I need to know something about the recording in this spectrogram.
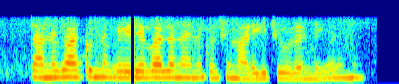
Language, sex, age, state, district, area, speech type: Telugu, female, 18-30, Telangana, Mahabubabad, rural, conversation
